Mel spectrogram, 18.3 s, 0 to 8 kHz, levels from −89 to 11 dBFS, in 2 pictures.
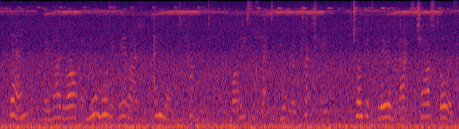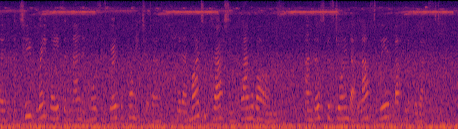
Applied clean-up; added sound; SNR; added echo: none; Cricket; -3 dB; none.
